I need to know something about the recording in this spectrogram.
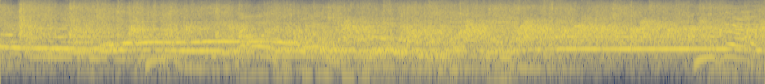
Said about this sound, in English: Make some noise for him, y'all.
